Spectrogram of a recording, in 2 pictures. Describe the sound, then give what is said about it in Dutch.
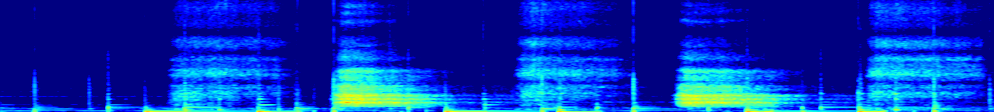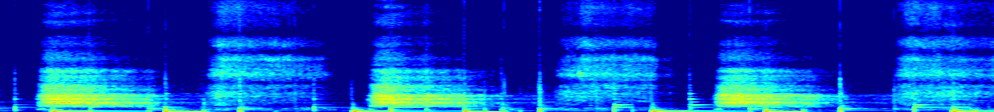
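Rapid, forceful deep breaths repeat in a steady rhythm during a breathing exercise, about eight loud inhale-exhale cycles, over a low, droning musical background with no talking. “Laatste diepe ademhaling en hou even vast aan de top.”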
